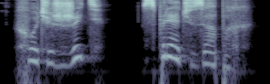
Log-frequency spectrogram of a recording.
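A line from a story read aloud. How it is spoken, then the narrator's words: Whisper. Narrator (Russian): Прошептала Лорея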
